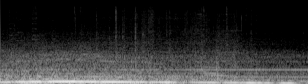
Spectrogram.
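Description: An off-road car strains on a slope as its rear wheel spins, the engine revving in a deep, loud, continuous rumble that rises and falls slightly throughout, with no talking.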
